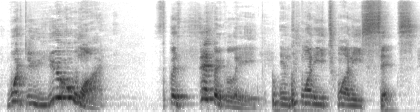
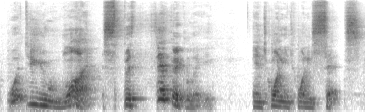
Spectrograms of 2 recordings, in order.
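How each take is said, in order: First: The question is spoken noticeably louder. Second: The question is spoken at normal volume.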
